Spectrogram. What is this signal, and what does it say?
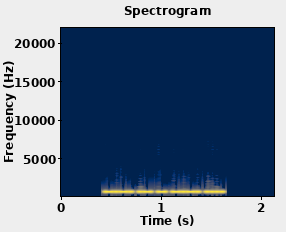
Morse code, heard as a keyed tone, about 53 wpm, 700 Hz. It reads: CATCH
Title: Sentences from Top 1500 Words - New Word Drill - 50wpm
